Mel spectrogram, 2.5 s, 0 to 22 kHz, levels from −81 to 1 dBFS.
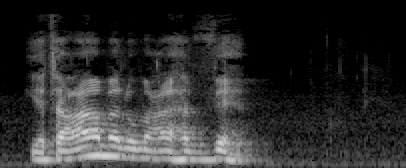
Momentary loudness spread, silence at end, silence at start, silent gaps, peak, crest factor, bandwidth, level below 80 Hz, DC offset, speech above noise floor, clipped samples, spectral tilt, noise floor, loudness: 7 LU; 0.95 s; 0.2 s; none; -4 dBFS; 18 dB; 16 kHz; -58 dBFS; under 0.1%; 34 dB; under 0.1%; -5.5 dB/octave; -53 dBFS; -19 LUFS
